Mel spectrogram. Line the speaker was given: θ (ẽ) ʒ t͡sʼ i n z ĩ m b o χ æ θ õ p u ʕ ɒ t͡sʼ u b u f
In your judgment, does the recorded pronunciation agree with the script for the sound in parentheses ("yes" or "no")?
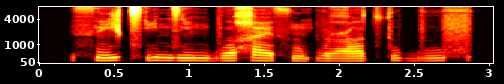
yes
